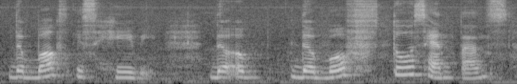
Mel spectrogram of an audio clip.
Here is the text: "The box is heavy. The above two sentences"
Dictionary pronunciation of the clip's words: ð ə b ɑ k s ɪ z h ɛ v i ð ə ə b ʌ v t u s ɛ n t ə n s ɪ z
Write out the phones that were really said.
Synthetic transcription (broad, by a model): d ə b ɑ k s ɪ s h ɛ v i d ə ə b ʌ f t u s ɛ n t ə n s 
